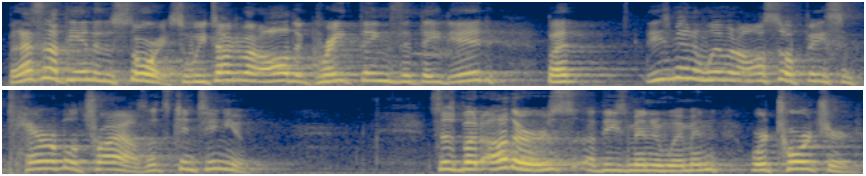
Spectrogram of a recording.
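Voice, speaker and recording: A middle-aged man preaching a sermon on a church stage, animated and asking the congregation questions. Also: extremely high pitch, normal speed. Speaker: pastor. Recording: dull sound with long hall reverb.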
